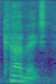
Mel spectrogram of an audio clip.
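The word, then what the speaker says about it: Kirbix: out to curbex 50 which is k-i-r-b-i-x the number 50. i think that's how you pronounce it kerbex but he's from finland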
